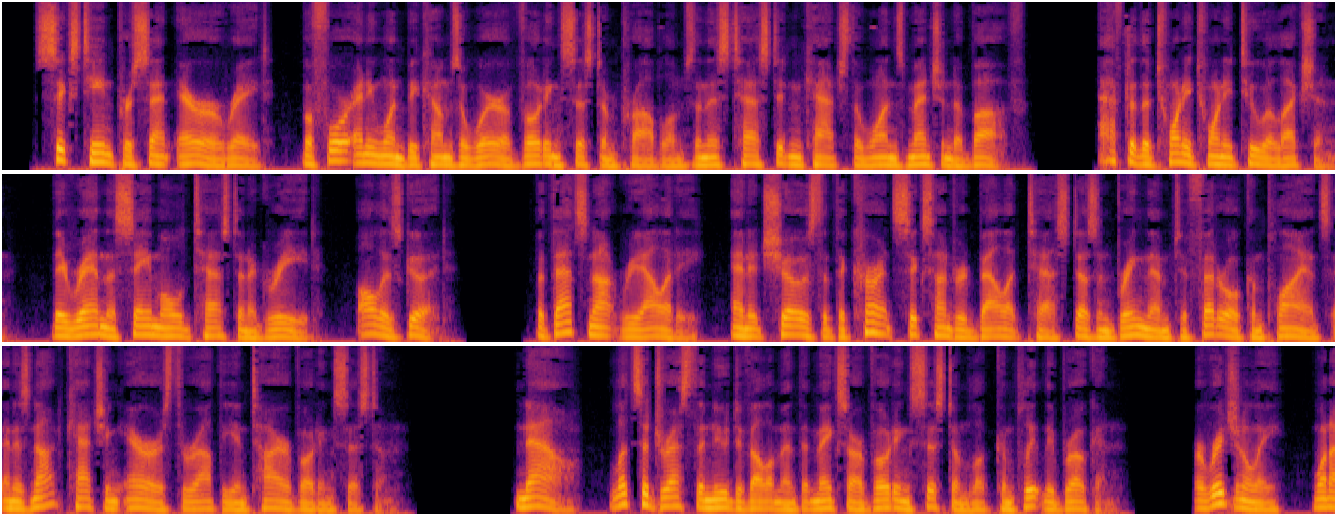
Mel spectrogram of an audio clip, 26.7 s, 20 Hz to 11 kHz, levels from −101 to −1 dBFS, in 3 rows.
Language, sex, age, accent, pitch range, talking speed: English, male, 50-69, American, 90-115 Hz, 180 wpm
